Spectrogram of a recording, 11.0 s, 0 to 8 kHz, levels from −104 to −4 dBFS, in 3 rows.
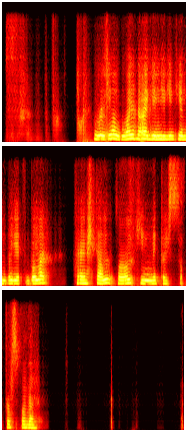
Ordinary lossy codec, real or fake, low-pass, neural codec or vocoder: none; fake; 7.2 kHz; codec, 16 kHz, 0.5 kbps, FreqCodec, smaller model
